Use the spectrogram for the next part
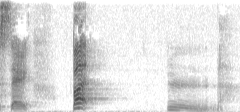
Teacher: stop the T, shorten the vowel, sustain the N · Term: glottal stop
